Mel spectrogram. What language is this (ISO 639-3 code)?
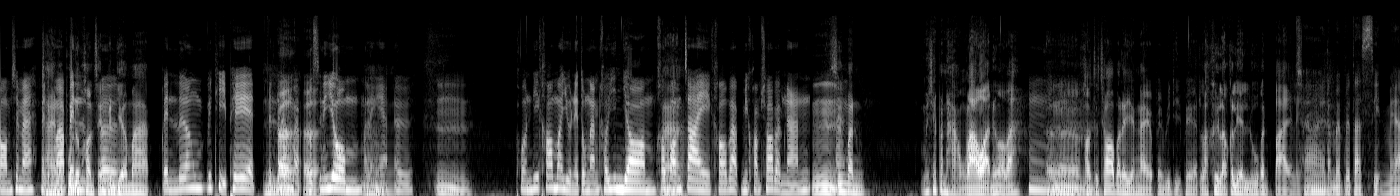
tha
